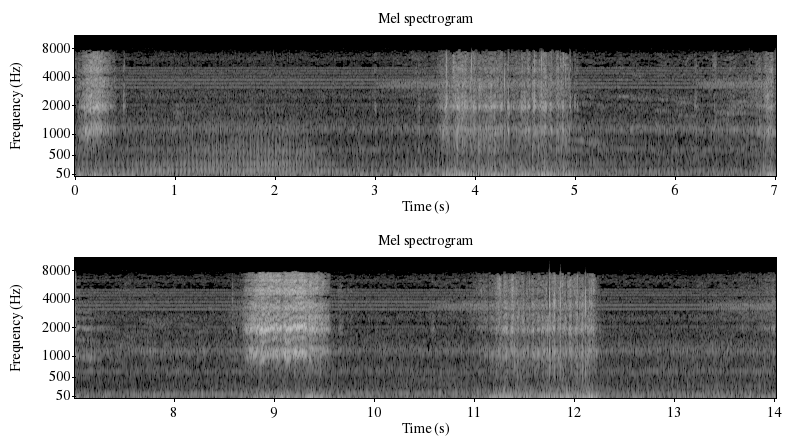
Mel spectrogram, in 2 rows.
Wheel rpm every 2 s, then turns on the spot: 0, 10, 30, 0, 40, 10, 20.
2-6 10-12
